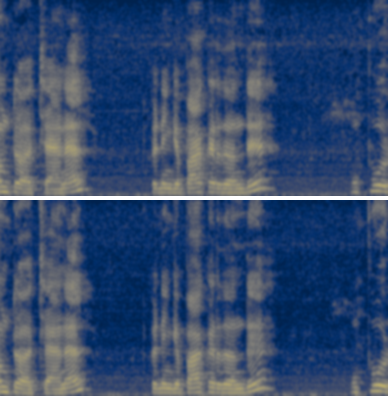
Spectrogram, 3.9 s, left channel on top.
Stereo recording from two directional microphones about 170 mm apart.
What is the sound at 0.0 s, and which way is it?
Speech, 60° right (ahead or behind).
